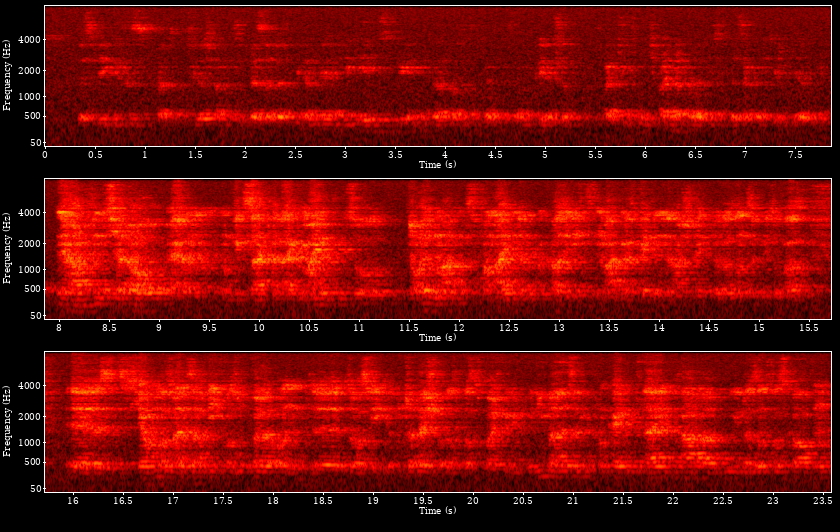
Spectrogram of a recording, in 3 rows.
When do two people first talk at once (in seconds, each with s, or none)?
8.2 s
